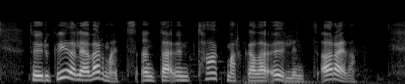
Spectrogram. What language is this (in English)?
Icelandic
